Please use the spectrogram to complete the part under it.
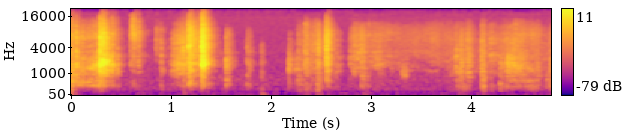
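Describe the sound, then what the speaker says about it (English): Westcott titanium non-stick scissors handled at a craft desk, a scatter of light metallic clicks and snips of varying loudness, close by and without talk. "my titanium non-stick scissors. They're Westcott"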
